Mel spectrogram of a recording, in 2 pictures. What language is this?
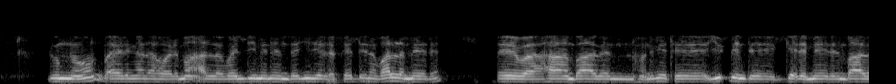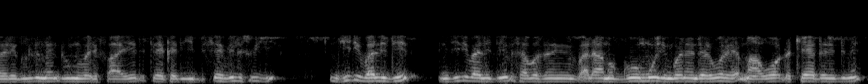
Fula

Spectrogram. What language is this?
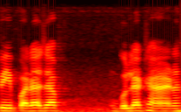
Sindhi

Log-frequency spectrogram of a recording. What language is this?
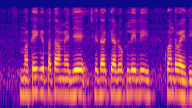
Maithili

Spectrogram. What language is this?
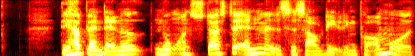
Danish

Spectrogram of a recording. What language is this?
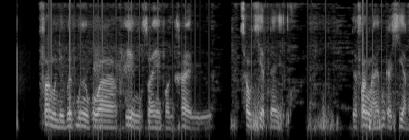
Thai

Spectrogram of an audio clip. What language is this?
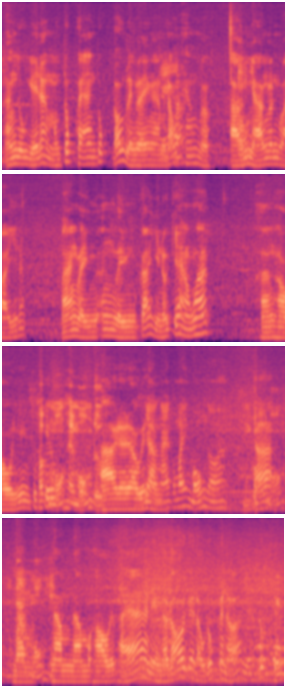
Vietnamese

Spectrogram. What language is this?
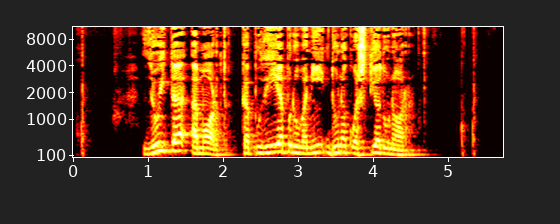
Catalan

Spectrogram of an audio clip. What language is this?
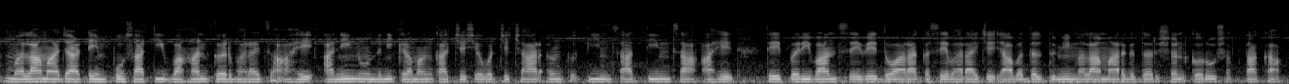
Marathi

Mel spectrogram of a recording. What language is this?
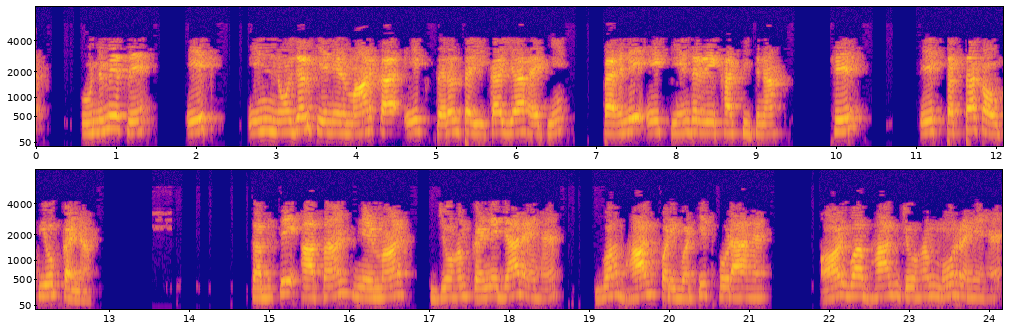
Hindi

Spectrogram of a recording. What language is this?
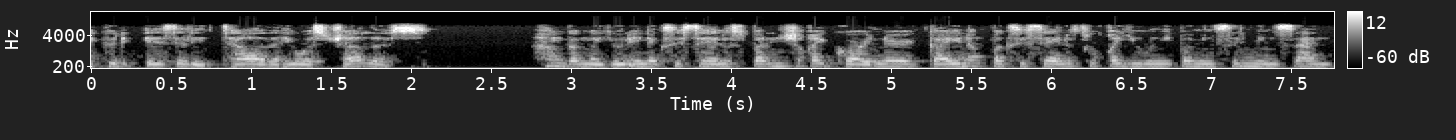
Filipino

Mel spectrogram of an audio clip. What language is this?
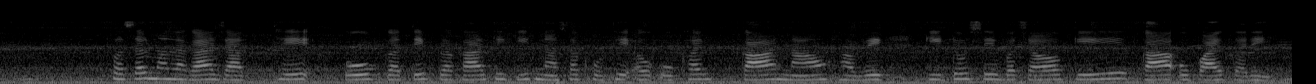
Chhattisgarhi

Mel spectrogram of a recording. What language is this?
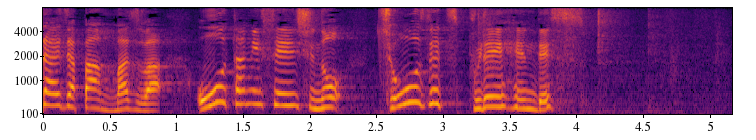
Japanese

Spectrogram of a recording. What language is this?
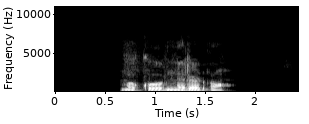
Kalkoti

